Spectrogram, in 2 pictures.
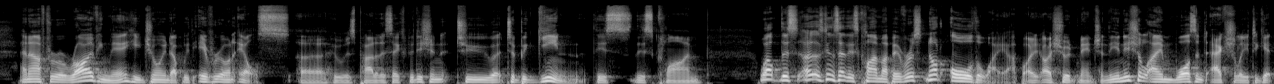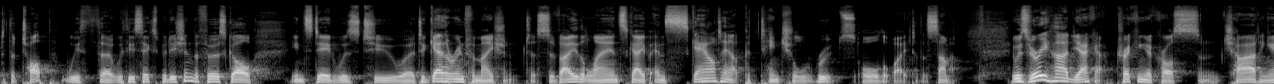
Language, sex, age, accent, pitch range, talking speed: English, male, 30-49, Australian, 95-125 Hz, 220 wpm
